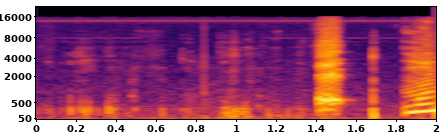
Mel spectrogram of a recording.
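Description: A pause in dialogue, broken by one short burst of a person's voice about one and a half seconds in and a small click just after, with speech starting again at the very end.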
